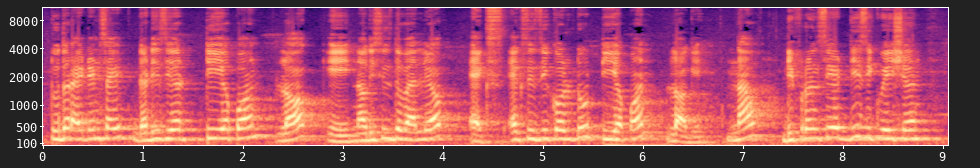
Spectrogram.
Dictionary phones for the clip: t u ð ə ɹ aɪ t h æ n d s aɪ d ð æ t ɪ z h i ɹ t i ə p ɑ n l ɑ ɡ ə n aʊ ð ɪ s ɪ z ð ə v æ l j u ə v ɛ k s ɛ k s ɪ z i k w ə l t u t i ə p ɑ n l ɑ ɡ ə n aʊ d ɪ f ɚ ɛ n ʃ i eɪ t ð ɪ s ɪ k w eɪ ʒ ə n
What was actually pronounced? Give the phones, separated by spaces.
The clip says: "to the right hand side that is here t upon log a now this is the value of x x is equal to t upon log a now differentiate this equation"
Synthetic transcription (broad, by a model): t u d ə ɹ aɪ t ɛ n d s aɪ d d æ t ɪ z h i ɹ t i ə p ɑ n l ɑ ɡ ə n aʊ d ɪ s ɪ z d ə v æ l j u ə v ɛ k s ɛ k s ɪ z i k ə l t u t i ə p ɑ n l ɑ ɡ ə n aʊ d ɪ f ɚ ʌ n s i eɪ t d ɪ s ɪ k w eɪ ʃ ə n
